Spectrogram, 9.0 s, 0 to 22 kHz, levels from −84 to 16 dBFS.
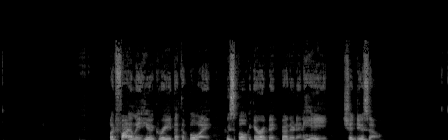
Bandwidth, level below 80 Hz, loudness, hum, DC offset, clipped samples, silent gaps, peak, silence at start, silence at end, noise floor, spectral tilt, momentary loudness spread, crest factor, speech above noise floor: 15.5 kHz; -70 dBFS; -31 LUFS; none; under 0.1%; under 0.1%; none; -10 dBFS; 2.2 s; 1.4 s; under -90 dBFS; -4 dB/octave; 12 LU; 24 dB; over 59 dB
